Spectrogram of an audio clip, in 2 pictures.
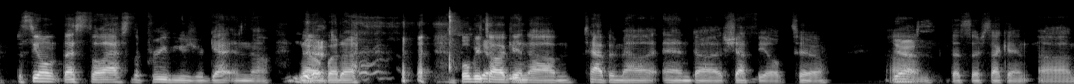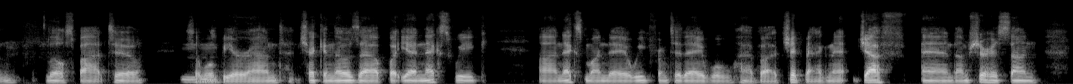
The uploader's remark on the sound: Recorded Live on Zoom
